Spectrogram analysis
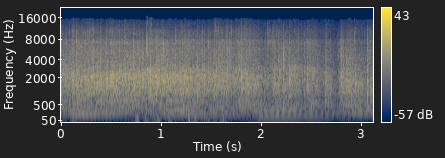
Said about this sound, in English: Come on, let's give everyone a clap that gave their life to Jesus.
